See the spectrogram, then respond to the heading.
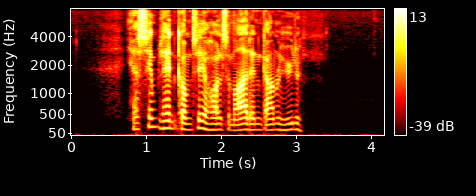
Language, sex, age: Danish, male, 27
